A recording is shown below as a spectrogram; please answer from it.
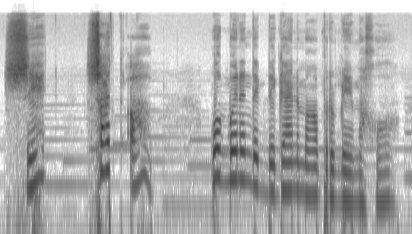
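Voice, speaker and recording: A woman's voice: lowish voice, lively intonation, a little fast, dark tone, soft background music, close to an everyday voice. A woman voicing a tired, cold young husband who answers curtly and snaps when pushed, in a storybook reading. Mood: angry. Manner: curt, tired, snapping. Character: weary cold husband, young adult man.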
